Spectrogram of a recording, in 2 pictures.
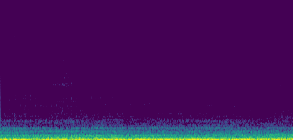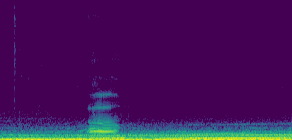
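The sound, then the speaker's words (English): A diesel pickup truck's engine rumbles steadily just ahead of the speaker, a loud, continuous low drone with a slight rise in revs and a brief higher-pitched squeal partway through. “I got a stinking diesel pickup truck in front of me.”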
